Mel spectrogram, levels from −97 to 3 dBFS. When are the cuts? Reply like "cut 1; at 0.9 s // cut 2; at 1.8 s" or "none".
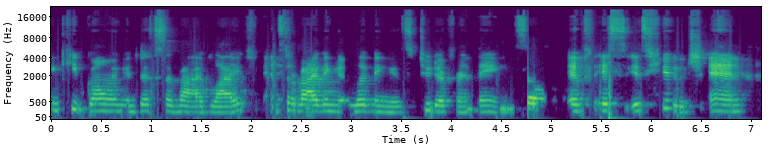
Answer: cut 1; at 4.7 s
